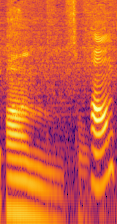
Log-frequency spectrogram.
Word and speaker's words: Hansel: Hansel.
